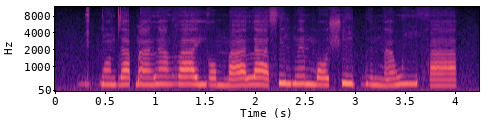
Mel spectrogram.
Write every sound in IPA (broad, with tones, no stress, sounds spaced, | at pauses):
ɡ i˧ ɡ͡b ɔ̃˧ d a˧ ɓ ã˧ l ã˦ v aː˦ j ɔ˧ m a˨˦ l a˦˨ s ĩ˦ b ɛ̃˦ m ɔ˧ ʃ ĩ˦ ɓ ɨ˧ n ã˨˦ w iː˦ h a˧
